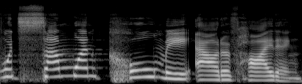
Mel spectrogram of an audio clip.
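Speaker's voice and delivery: ordinary talk, nothing marked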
